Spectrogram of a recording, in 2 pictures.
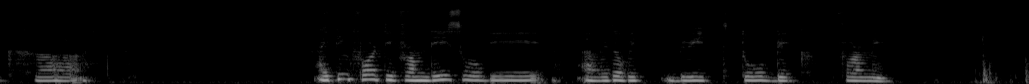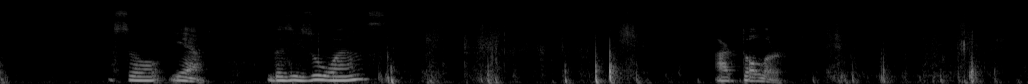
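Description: Hands rub and rustle against fleece-lined boots.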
